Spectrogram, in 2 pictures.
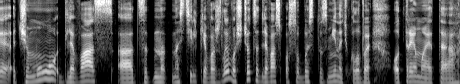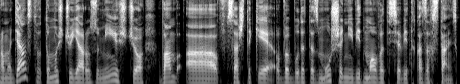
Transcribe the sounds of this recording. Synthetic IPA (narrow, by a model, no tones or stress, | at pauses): t͡ʃɔmud̪lʲɐʋɑst̪sɛnɐnɐsʲtʲilʲkɪʋɐʒlˠɪʋɔʃt͡ʃɔt̪sɛd̪lʲɐʋɑsɔsɔbɪst̪ɔzmʲinɪtʲkɔlˠɪʋɪɔt̪ɾɪmʊjet̪ɛɦɾɔmɐdʲɑnst̪ʋɔt̪ɔmuʃt͡ʃɔjaɾɔzʊmʲijʊʃt͡ʃɔʋɑm | wsɛʃt̪ɐkɪʋɪbud̪et̪ɛzmuʃenʲiʋʲid̪mɔʋɪt̪ɪ̥sʲɐʋʲid̪kɐzɐxst̪ɑ̰nʲsʲk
